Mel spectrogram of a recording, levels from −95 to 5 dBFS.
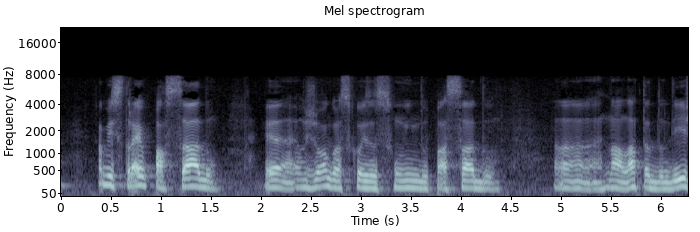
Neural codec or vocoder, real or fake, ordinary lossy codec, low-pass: none; real; none; none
